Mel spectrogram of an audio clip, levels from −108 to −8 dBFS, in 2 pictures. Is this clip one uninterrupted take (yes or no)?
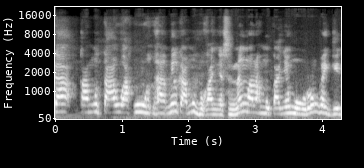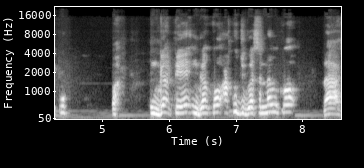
yes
